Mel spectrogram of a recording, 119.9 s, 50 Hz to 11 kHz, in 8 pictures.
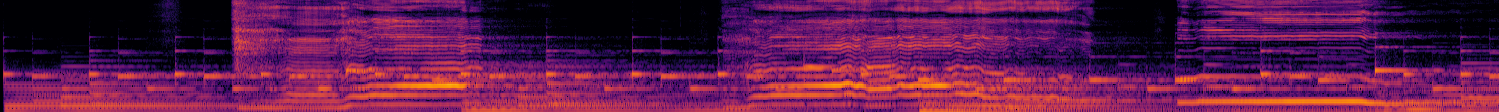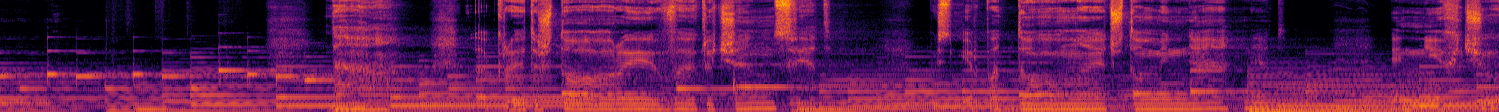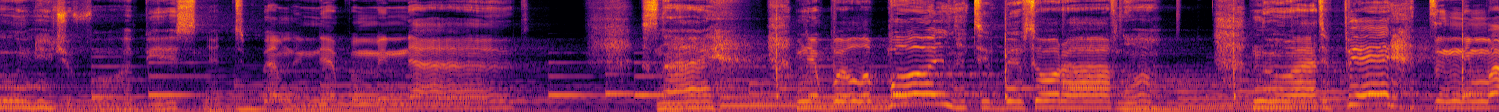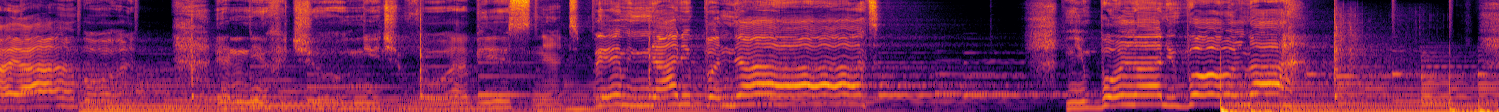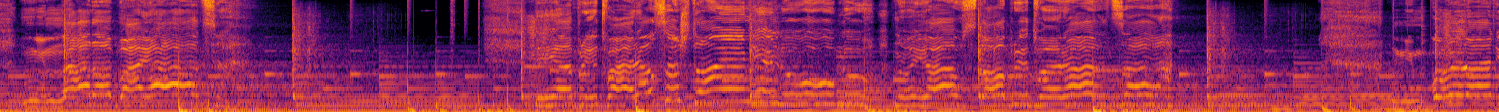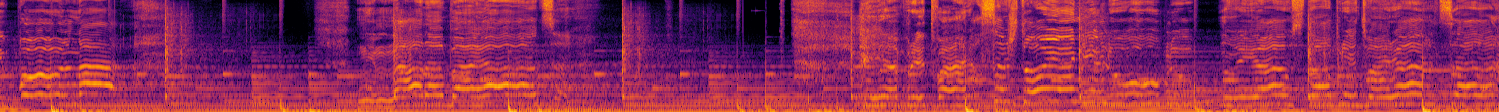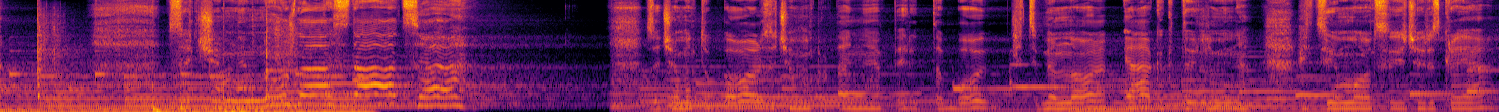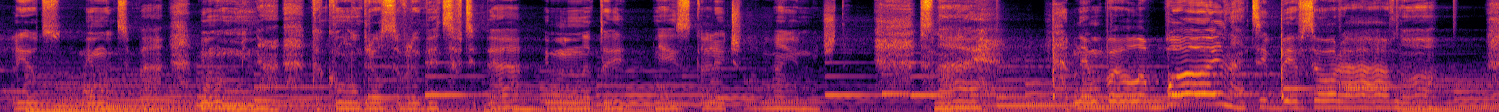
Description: Трек размещён в разделе Русские песни / Поп / 2022.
